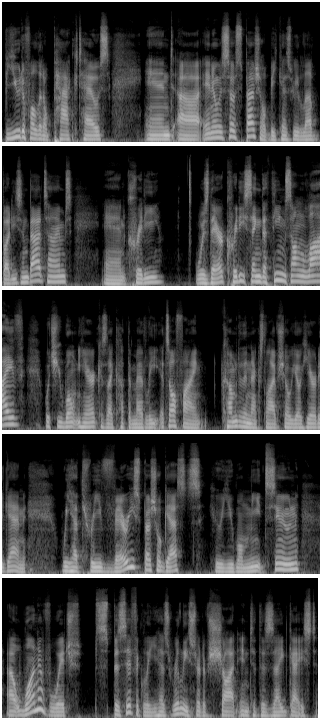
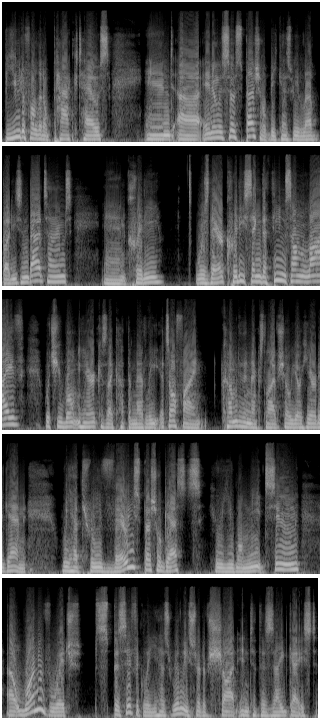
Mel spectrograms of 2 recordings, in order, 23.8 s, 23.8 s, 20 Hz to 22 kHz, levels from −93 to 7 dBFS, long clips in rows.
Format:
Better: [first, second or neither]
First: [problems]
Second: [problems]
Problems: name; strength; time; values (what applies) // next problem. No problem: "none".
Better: first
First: none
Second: distortion; heavy; 15% of the sound clipped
